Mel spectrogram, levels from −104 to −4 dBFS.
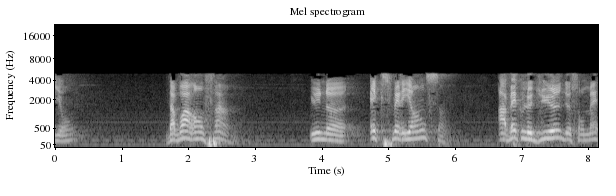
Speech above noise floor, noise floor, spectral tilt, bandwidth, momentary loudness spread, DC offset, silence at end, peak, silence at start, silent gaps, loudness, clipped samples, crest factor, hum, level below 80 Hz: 36 dB; -60 dBFS; -9 dB/octave; 5.2 kHz; 14 LU; under 0.1%; 0 s; -4 dBFS; 0 s; none; -24 LUFS; under 0.1%; 22 dB; none; -42 dBFS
